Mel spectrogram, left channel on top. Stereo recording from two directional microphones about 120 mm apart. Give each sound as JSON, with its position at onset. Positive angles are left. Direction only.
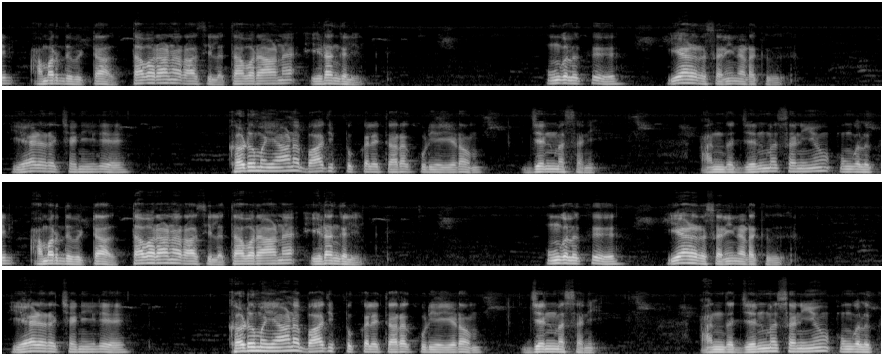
{"t": 0.0, "sound": "speech", "side_deg": -30}
{"t": 5.4, "sound": "speech", "side_deg": -25}
{"t": 15.8, "sound": "speech", "side_deg": -30}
